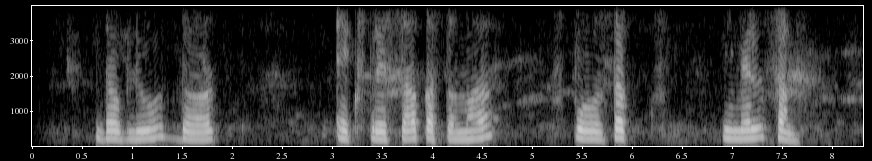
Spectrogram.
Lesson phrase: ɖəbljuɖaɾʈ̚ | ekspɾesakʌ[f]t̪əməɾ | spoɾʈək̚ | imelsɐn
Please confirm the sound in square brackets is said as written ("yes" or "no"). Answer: no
